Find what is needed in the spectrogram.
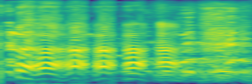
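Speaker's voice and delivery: amused laugh breaking out; hearty laugh. Real, not acted. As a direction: laugh out at the memory. Laughing at own story.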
